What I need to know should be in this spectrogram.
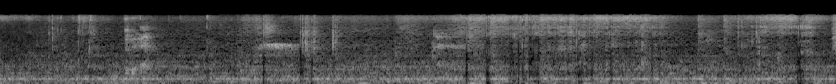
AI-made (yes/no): yes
